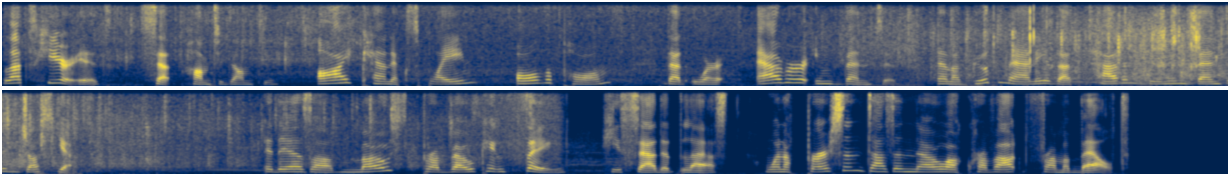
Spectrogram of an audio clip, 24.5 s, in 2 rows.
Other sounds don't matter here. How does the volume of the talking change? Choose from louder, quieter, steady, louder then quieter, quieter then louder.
steady.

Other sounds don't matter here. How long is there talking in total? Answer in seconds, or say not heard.
22 s.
